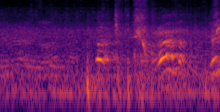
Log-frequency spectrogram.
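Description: Men shouting in short sharp calls over crowd murmur at a kabaddi match. The shouts start about a second in and grow louder as the defenders go in for a tackle on the raider.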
